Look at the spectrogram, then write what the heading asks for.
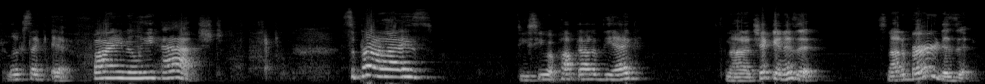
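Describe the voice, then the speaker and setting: A woman's voice: sits high, animated, measured pace, long pauses, a bit bright. A woman reading picture books aloud to young children as a library story time host, expressively, with questions to her listeners. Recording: echoey room, distant microphone.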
